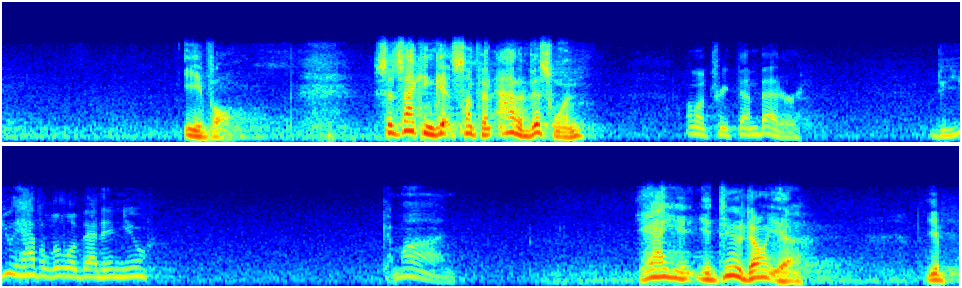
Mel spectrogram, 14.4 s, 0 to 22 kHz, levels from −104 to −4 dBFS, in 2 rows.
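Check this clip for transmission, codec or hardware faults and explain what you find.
Nothing stood out on listening to this clip.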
